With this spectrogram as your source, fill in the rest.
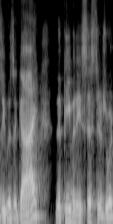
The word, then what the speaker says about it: Peabody: And interestingly enough, a couple of Unitarian women, the Peabody sisters, Peabody, but they pronounce it Peabody in Massachusetts, become the first translators of Hindu texts in the United States.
